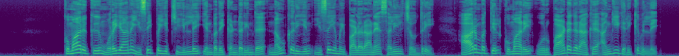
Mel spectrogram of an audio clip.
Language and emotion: Tamil, neutral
